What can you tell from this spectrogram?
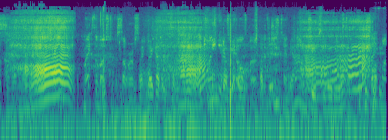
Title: me snoring loud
